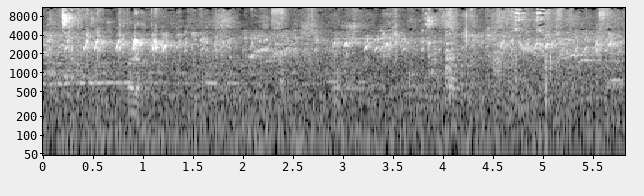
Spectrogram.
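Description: Small birds chirping on and off over a steady background hum, with a thin held tone near the start.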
